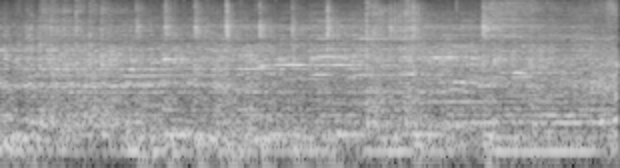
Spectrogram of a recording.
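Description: Heavy metal band playing live through a stadium sound system: distorted guitars, bass and drums on sustained chords, with repeated cymbal crashes.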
